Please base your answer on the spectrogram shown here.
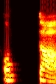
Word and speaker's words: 없다: It does not have the S sound kind of, so it's like 없다, like you don't really hear the S sound, as in this case 없어.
